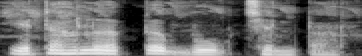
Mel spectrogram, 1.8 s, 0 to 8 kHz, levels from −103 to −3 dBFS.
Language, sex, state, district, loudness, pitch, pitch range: Bengali, male, West Bengal, Cooch Behar, -17 LUFS, 115 Hz, 100-160 Hz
